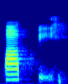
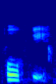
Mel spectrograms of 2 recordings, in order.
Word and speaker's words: puppy: You say puppy. Puppy, Okay, not poopy. Puppy.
